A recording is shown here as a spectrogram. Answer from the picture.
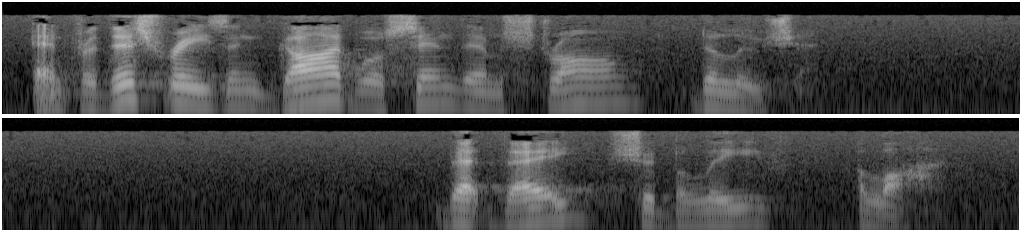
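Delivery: very quiet, very slow, word-by-word reading. Reading a verse aloud to listeners so they get it, very slowly. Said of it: "I read that very slowly".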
